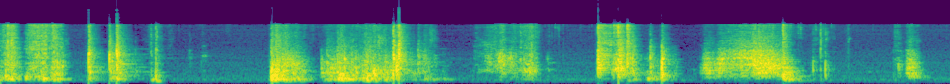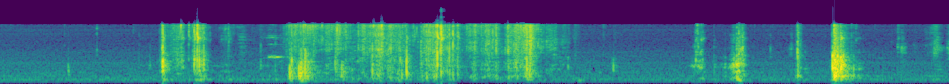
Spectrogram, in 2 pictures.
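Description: Cardboard and tin boxes rustle, scrape and knock as they are handled.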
